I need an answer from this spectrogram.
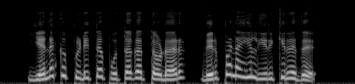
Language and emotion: Tamil, happy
